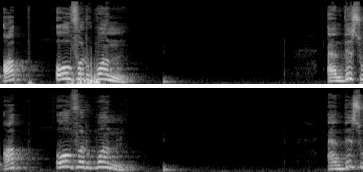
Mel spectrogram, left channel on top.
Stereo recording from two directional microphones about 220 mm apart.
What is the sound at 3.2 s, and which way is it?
Speech, 45° left (ahead or behind).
